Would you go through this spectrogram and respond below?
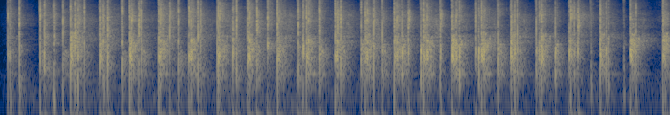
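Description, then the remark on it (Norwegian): A small group claps steadily for several seconds, the sharp hand claps overlapping into brisk applause with no talking. “Det jo faktisk sånn at det veldig populært å ta en applaus for disse folka, så vi kan gjøre det og avslutte med det.”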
